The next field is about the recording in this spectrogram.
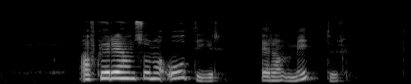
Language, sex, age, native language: Icelandic, female, 50-59, German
